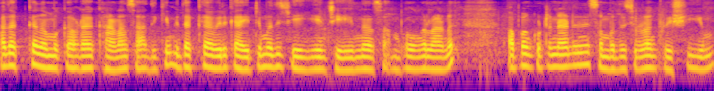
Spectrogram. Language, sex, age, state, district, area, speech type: Malayalam, female, 30-45, Kerala, Alappuzha, rural, spontaneous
